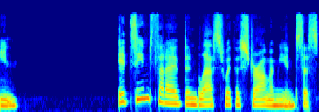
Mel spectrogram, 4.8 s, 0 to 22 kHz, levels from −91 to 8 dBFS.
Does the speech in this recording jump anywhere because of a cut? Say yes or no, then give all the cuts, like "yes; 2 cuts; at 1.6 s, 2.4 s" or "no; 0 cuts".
no; 0 cuts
